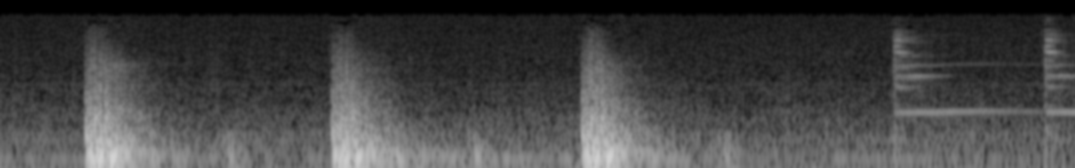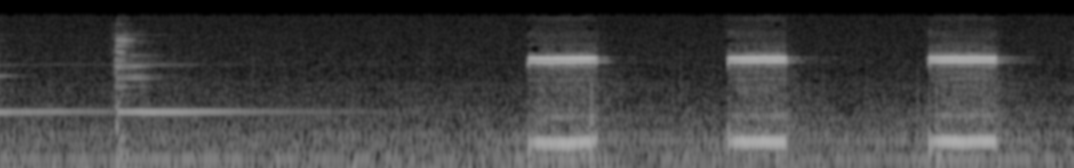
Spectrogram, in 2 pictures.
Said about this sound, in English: If the fallout warning sounds are heard, they will be like these.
